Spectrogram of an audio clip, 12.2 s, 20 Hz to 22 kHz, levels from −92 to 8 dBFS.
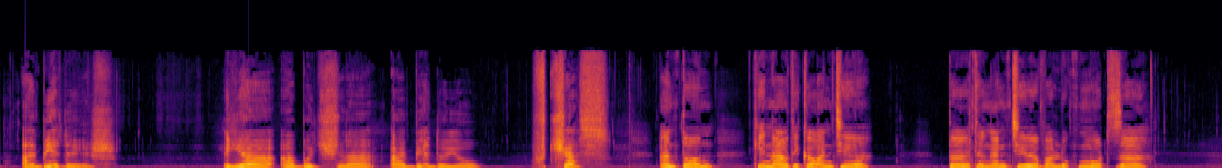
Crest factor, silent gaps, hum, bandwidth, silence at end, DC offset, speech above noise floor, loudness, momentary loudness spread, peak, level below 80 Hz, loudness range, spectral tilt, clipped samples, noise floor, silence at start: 18 dB; none; none; 15.5 kHz; 0.75 s; under 0.1%; 37 dB; -17 LUFS; 11 LU; 0 dBFS; -52 dBFS; 2 LU; -4.5 dB/octave; under 0.1%; -53 dBFS; 0.2 s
